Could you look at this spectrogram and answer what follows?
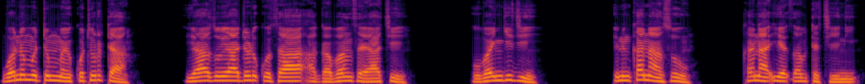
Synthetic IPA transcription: wɐ˦ni˦mʊ˨tʊ˦˨mːa˨jkʷʊ˦tʊ˦rtaː˨ | jaː˦zoː˦jaː˦dʊ˦ɽkʷʼʊ˨sa˦ʔa̰˨ɡɐ˨bɐ˦ns̬a˨jaː˦t͡ʃeː˦˨ | ʔʊ˨bɐ˦ŋɡʲɪ˦d͡ʒiː˨ | ʔɪ˦ŋkɐ˦naː˨s̬oː˦˨ | kɐ˦naː˨ʔɪ˦ja˨sʼɐ˦btɐ˨t͡ʃeː˦niː˦

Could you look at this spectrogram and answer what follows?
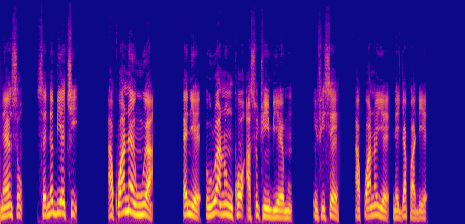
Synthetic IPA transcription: nɛ̃˦n̩˦sʊ˦ | sɛ˨næ̃˦bi˦æ˦t͡ɕʰi˦ | a˨kʷʰʊ˨˦a˦nʊ̃˦æ˨ŋũ˦a̰˨ | ɛ˦nɪ̃˨ɛ˨o˨ɾu˦a˨nʊ̃˦ŋ̩˨kʰɔ˦ʔa˨sʊ˦t͡ɕᶣɪ̃˨˦bi˨æ˨mũ˨ | e˨fi˨sɛ˦ | a˨kʰʊ˨a˦nʊ̃˦jɛ˨nɛ̃˨d͡ʑa˦pʰa˨dɪ˦ɛ̰˨

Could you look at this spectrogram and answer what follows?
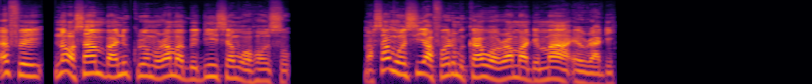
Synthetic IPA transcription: æ˦fe˨i˨nã˨ɔ˨sã˦m˦ba˨nɪ̃˦kʰu˨ɾo˦m˨ɾa˦mã˨be˨dĩ˦n̩˦sã˦m˨ɔ˨ɦʊ̃˦n̩˦sʊ˦ | nã˨sã˦m˦ɔ˦si˦a˨fɔ˨˦ɾi˦mũ˨kʰaː˦wɔ˨ɾa˦mã˨dɪ˨mãː˦˨ʔɛ˨a˨dɪ˦

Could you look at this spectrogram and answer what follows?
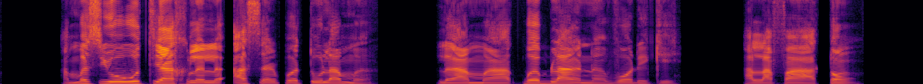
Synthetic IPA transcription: a̰˨mə̃˨si˨wo˦wo˦t̪i˦a˨xlə˨lə˨a˦sɛ˨ɾɸɛ˦t̪o˦la˦mə̰̃˨ | lə˨a˨mɛ̃˨a˨k͡pə˦bla˦ɛ˨nɛ̃˨vɔ˦ɖe˨ke˦ | a˨la˨fa˦a˨t̪ɔ̃˦

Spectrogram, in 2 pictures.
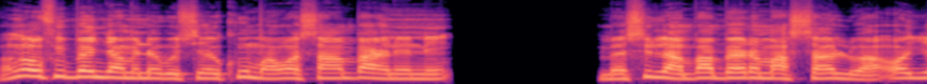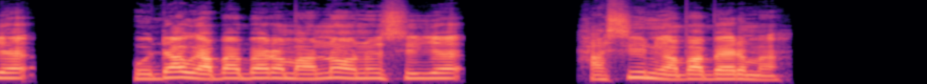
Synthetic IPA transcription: wɔ˨˦a˦wo˦fi˦bɛ˦ɲ˦ɲã˨mɪ̃˨nã˨bo˨si˨æ˨kʰũ˦mã˨wɔ˦sã˦m˦ba˦˨nʊ̃˦nɪ̃˦ | mɛ̃˨su˦lã˨m˨ba˦bɛ˦ɾɪ˦mã˨sa˦lu˨a˨ʔɔ˦jɛ˦ | ho˨da˦wi˨a˨ba˦bɛ˦ɾɪ˦mã˨nã˦˨nʊ̃˦n̩˦sɪ˦jɛ˦ | ha˨si˦nʊ̃˨a˨ba˦bɛ˦ɾɪ˦mã˨

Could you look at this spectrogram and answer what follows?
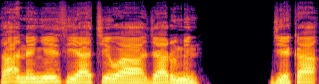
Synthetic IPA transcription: sa˦ʔa˨na˦nje˦s̬i˨ja˦t͡ʃeː˦˨waː˦d͡ʒaː˦ɾu˨mi˦n | d͡ʒeː˨ka˦

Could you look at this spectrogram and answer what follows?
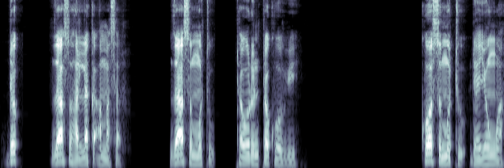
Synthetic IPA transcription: dʊ˦k̚ | zaː˦su˨ɦa˨lːɐ˦kaː˨ʔa˨mɐ˦sɐ˨r | zaː˦su˨mʊ˦tu˨ | ta˦wʊ˦ɽɪ˦ntɐ˦kʷoː˨biː˦ | kʷoː˦su˨mʊ˦tu˨da˨jɪ˦ŋwaː˨

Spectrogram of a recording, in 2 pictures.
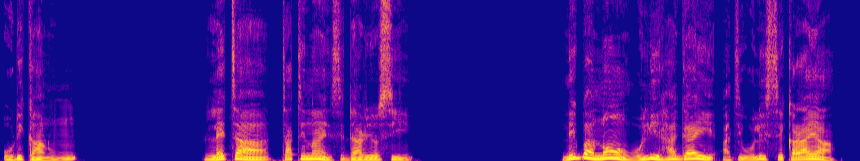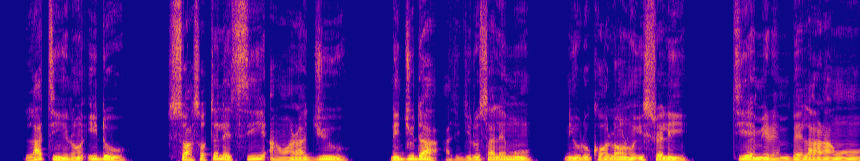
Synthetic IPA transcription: o˧ɾi˦kã˧ɾ̃ũ˨˦ | lɛ˦ta˦ta˦ti˦nã˦i˨si˨da˧˦ɾi˦ɔ˧si˦˧˨ | nĩ˦ɡ͡ba˦˨nãː˦˨wo˨˦li˦˨ɦa˧ɡa˦i˦˨a̰˨ti˧wo˨˦li˦˨se˧ka˧ɾa˦ja˦˨ | la˨˦ti˧ĩ˨ɾ̃ã˧˦ʔi˦do˦˨ | sɔ˧a˨sɔ˧tɛ˦lɛ˦˨si˨˦a̰˦˨w̃ɔ̃˧a˧ɾa˧d͡ʒu˦˨ | nĩ˦d͡ʒu˦da˦˨a˨ti˧d͡ʒe˧ɾu˧sa˧lɛ˧mũ˧˨ | nĩ˦o˧ɾu˦kɔ˧ɔ˧lɔ˦ɾ̃ũ˧i˧sɾɛ˧li˦˨ | ti˨˦ɛ˦˨mĩ˧˨ɾɛ˨n̩˦bɛ˧la˦˧ɾa˧w̃ɔ̃˧

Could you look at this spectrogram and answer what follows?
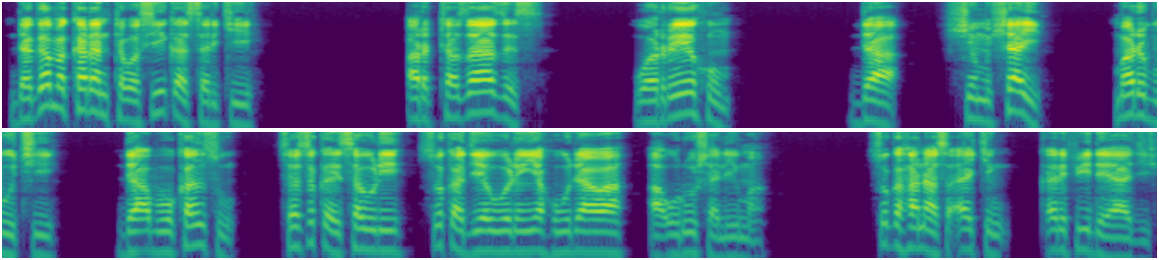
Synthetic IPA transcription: dɐ˨ɡa˦ma˨kɐ˦ɾɐ˨nta˨wɐ˨siː˦kʼɐ˨rsɐ˦ɽkʲiː˦ | ʔɐ˨rtɐ˨zaː˦zɪ˨s | wɐ˨rːeː˦hʊ˨m | da˨ | ʃɪ˨mʃa˦j | mɐ˦ɾbuː˨t͡ʃiː˦ | da˨ʔa˨boː˨kɐ˦nsu˨ʔ | se˦sʊ˦ka˨ji˦sa˦wɽiː˦sʊ˦ka˨d͡ʒeː˦wʊ˦ɽɪ˦ɲja˦ɦʊ˦daː˦waː˦ʔa˨ʔʊ˨ɾʊ˦ʃɐ˨liː˦maː˨ | sʊ˦ka˨ɦa˦naː˨su˦ʔa˦jkʲɪ˨ŋ | kʼɐ˦ɽɸiː˦da˨jaː˦d͡ʒiː˨

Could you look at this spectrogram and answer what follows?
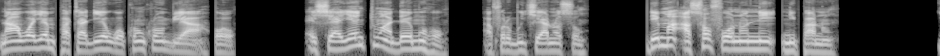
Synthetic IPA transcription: nãː˨˦wɔ˦jɛ˦m̩˨pʰa˨tʰa˨dɪ˦ɛ˦wɔ˨kʰʊ̃˦ŋkʰʊ˦ʊ̃˦mbɪ˨a̰˨hɔ˦ | ɛ˨ɕi˨a˨jɛ̃˦n̩˦tʰʊ̃˦ã˨dɛː˦mũ˦ɦɔ˨ | a̰˨fʊ˨ɾɔ˨bu˦t͡ɕʰi˦a˨nʊ̃˦sʊ˦ | dɪ˦mã˦ʔa˨sɔ˦fʊ˨ɔ˦nʊ̃˦nɪ̃˦n̩˦nĩ˨pʰa˨nʊ̃˦

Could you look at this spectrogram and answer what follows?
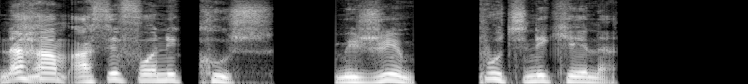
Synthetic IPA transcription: nã˦ɦã˨mʔa̰˨sɪ˦fɔ˦nɪ̃˦kʰu˦˨s | mĩ˨d͡ʒĩ˦˨m | pʰu˦tnɪ̃˦kʰe˦nã̰˨

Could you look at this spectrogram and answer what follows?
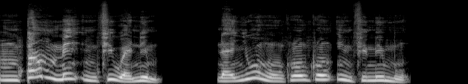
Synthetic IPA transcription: m̩˨pʰã˦mːɪ̃˦m̩˨fi˦wæ˨nĩ˦m | nã˨ɲĩ˦wʊ˦hʊ̃˨ŋ̩˨kʰʊ˦ɾʊ̃˦ŋ̩kʰɾʊ̃˦n˦m̩˨fi˦mɪ̃˦mṵ̃˨

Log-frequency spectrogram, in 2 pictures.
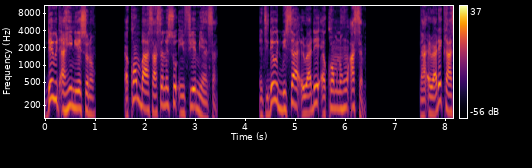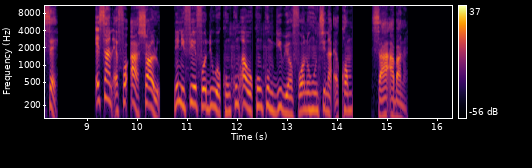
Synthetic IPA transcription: de˦wi˨da˨ɦĩ˦nĩ˦ɛ˦sʊ˦nʊ̃˦ | ɛ˨kʰɔ̃˦mbaː˨saː˨sɛ˦nʊ̃˦sʊ˦ʔm̩˨fi˦e˦mĩ˨ɛ̃˨n˨sa̰˨ | n̩˨tʰi˨de˦wi˨d̚bi˨sa˦˨ʔe˨wɥa˨dɪ˦ʔɛ˨kʰɔ̃˦mnʊ̃˦ɦʊ̃˦ʔa˦sɛ̃˨m | nã˨ʔɛ˨wa˨dɪ˦kʰãː˨sɛ˦ | ɛ˦sã˦˨nʔɛ˨fɔ˦ʔa˨sa˦u˨l | nɪ̃˦nĩ˨fi˦e˦fʊ˨ɔ˦di˦wɔ˨kʰũ˨ŋkʰũ˦ma˨wɔ˨kʰũ˦ŋkʰũ˦mɡi˦bi˨ɔ̃˨nfʊ˨˦ɔ˦nʊ̃˦ɦʊ̃˦n̩˦tʰi˦nã˨ʔɛ˨kʰɔ̃˦m | saː˨˦ʔa̰˨ba˨nʊ̰̃˨

